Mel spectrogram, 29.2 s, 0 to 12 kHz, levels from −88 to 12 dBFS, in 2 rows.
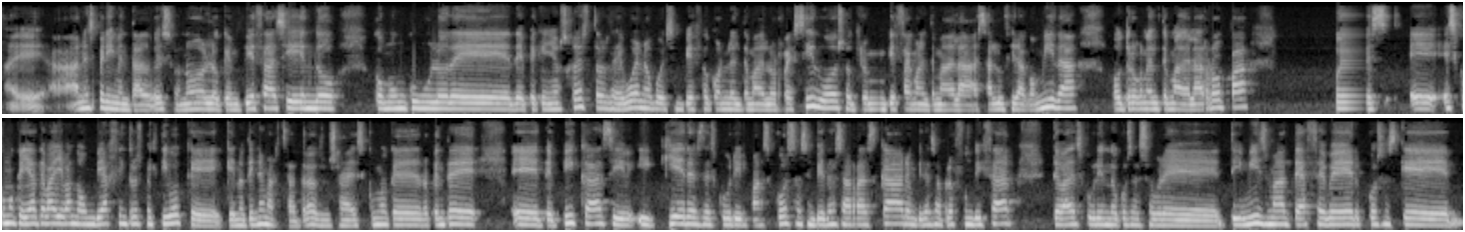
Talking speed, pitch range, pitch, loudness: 200 wpm, 170-200 Hz, 185 Hz, -11 LUFS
